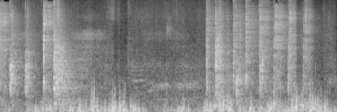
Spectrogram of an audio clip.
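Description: Paintball markers firing in sharp pops: a few scattered shots in the first second, then a rapid run of shots in the last two seconds, over a steady low rumble.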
